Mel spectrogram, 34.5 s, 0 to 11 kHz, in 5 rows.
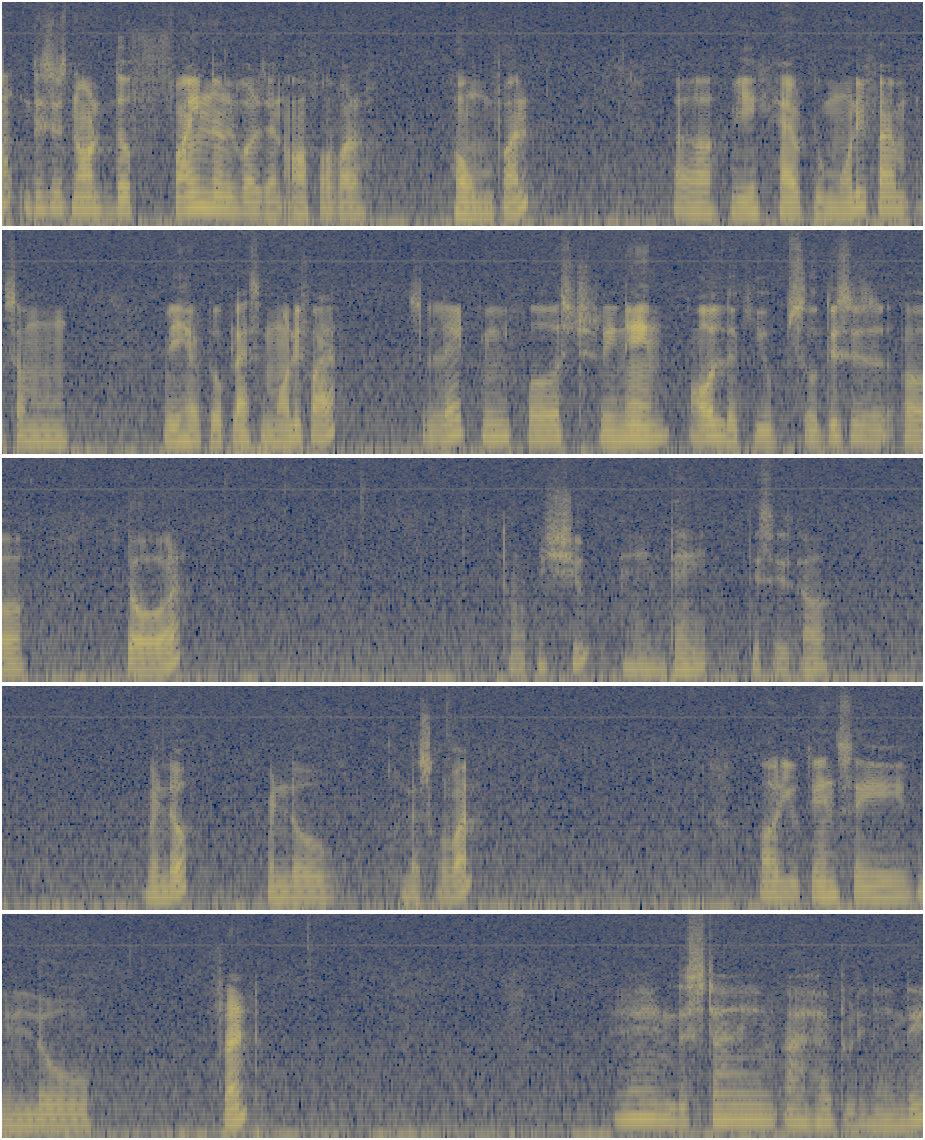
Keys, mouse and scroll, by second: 4.1-6.6 middle drag, 8.7-11.9 drag, 12.2-14.1 right drag, 14.1-16.1 drag, 16.2 o, 18.7-20.7 right drag, 19.9-21.9 drag, 25.2-26.9 middle drag, 26.9-29.1 drag, 31.1-33.6 middle drag, 33.6-34.5 right drag.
